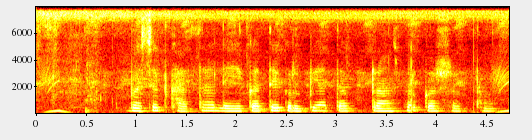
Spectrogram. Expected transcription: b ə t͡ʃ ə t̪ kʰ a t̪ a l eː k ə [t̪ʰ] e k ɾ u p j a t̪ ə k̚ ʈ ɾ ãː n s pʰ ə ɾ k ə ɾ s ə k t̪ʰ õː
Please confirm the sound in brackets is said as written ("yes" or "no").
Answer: no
